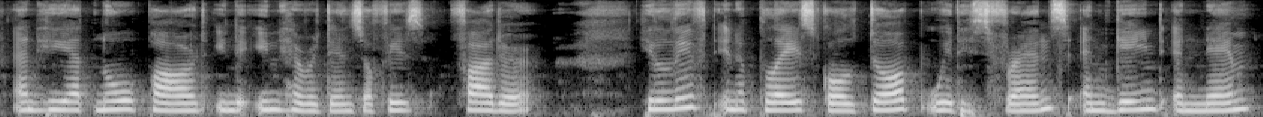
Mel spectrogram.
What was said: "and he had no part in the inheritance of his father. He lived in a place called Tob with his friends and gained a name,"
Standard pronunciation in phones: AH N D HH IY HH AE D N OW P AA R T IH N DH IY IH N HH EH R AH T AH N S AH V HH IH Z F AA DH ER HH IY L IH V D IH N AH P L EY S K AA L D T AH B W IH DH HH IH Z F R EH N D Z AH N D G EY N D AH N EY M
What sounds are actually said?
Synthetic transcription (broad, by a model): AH N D HH IY HH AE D N OW P AA R T IH N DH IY IH N HH EH R AH T AH N S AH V HH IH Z F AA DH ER HH IY L IH V D IH N AH P L EY S K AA L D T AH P W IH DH HH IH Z F R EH N D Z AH N G EY N D AH N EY M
